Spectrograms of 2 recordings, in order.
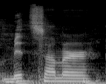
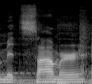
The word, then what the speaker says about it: Midsommar: And we talk about Midsummer, or Midsommar, as I learned that it's pronounced, and its ties to the actual pagan practices that people like Katie grew up with, and it's really interesting.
